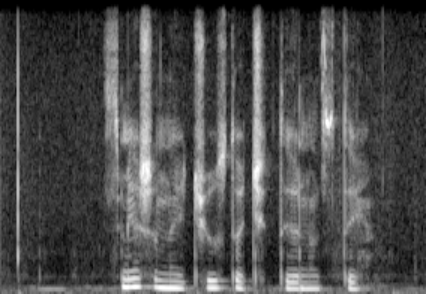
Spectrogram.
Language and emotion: Russian, sad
